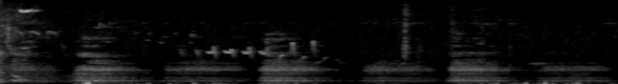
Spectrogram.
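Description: A mountain-bike rider's heavy breathing, a loud breath about once a second, with short low knocks and rattles from the bike bumping along a rough, muddy trail.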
